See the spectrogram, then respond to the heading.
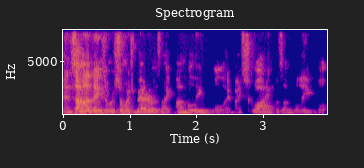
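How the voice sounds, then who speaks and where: This man's voice is somewhat breathy, and his pitch swings very widely. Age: 70s. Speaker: client giving health testimony. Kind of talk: testimony.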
